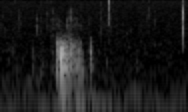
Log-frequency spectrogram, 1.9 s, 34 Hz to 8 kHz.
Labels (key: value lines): label: biophony, low growl
recorder: SoundTrap 300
